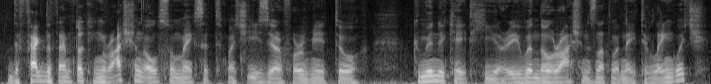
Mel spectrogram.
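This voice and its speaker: A man's voice: fairly low pitch, steady tone, brisk. A man from Western Ukraine, a native Ukrainian speaker with a Ukrainian accent, giving casual travel commentary while walking outdoors and pointing things out to viewers. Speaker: travel vlogger. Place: outdoors walking through an old town.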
